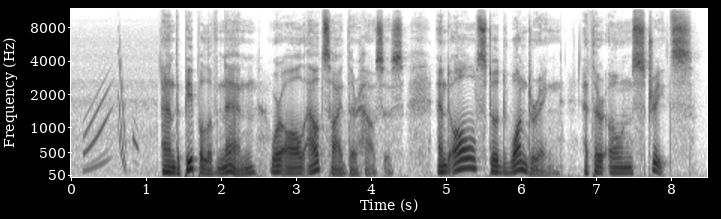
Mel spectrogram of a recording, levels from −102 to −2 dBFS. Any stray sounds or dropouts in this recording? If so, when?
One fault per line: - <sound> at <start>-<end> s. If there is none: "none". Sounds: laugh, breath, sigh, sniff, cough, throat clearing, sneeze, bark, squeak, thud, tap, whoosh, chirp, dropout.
- chirp at 0.2-0.9 s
